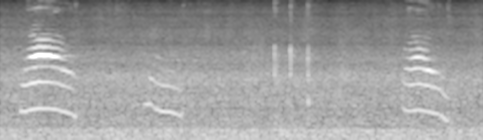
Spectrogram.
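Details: ['White domestic kitten meowing loudly to demand affection; two strong falling meows at start and end with a softer brief mew between, faint clicks in the background.']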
